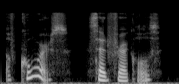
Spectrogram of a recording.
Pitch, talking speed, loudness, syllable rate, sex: 245 Hz, 135 wpm, -22 LUFS, 4.3 syllables/s, female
